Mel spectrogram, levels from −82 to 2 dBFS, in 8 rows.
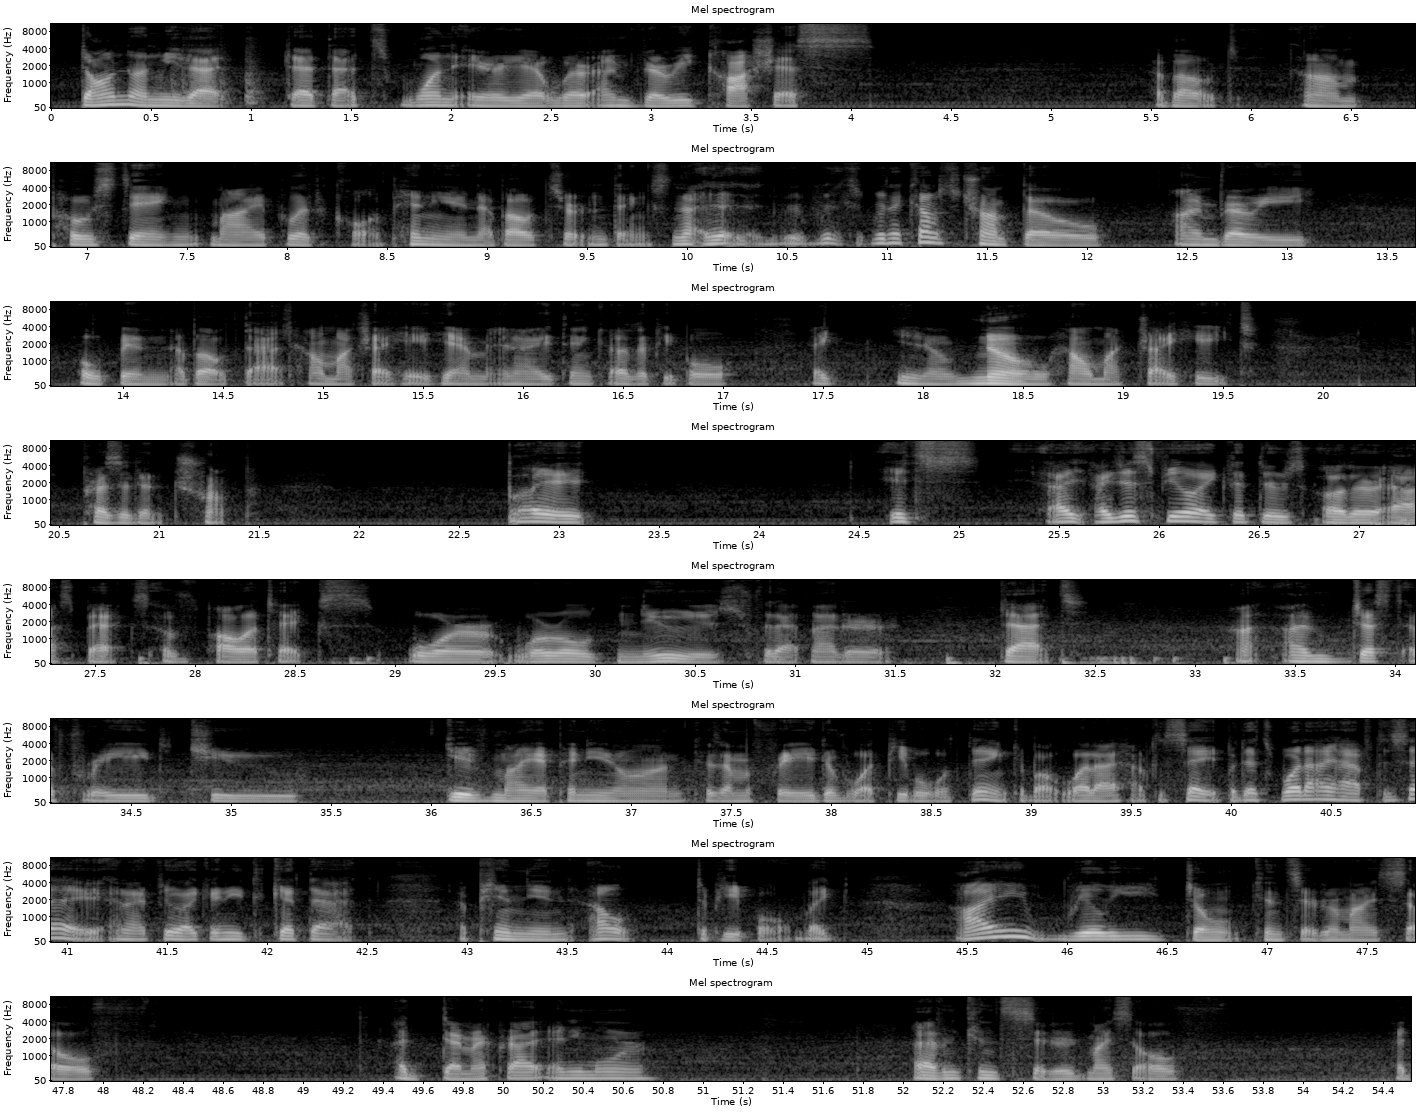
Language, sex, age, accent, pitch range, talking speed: English, male, 30-49, American, 95-115 Hz, 140 wpm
